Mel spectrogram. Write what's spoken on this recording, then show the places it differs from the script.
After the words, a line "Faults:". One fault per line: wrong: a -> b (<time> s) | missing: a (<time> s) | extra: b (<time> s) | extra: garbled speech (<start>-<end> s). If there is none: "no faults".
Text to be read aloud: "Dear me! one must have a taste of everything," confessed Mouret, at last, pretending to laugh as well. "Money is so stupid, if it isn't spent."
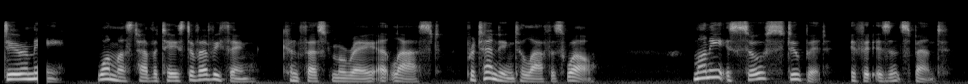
"Dear me! one must have a taste of everything," confessed Mouret, at last, pretending to laugh as well. "Money is so stupid, if it isn't spent."
Faults:
no faults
